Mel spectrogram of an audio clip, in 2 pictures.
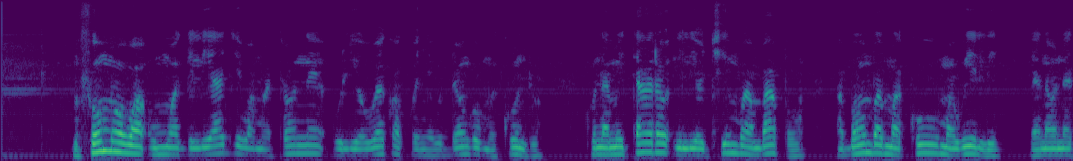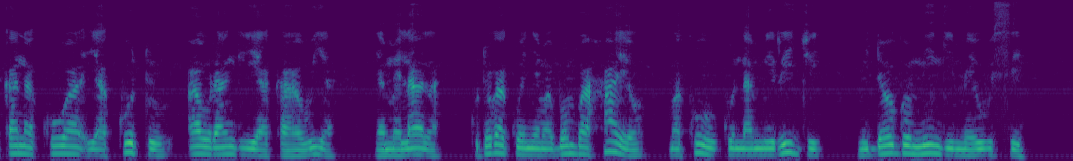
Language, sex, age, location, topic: Swahili, male, 25-35, Nairobi, agriculture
